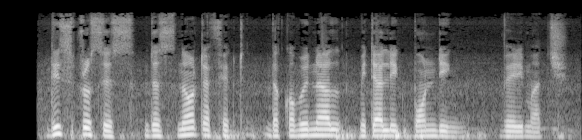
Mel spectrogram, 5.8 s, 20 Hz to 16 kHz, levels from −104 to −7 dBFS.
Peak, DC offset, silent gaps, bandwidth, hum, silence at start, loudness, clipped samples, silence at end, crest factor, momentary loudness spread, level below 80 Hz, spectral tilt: 0 dBFS; under 0.1%; none; 11.5 kHz; none; 0.45 s; -19 LUFS; under 0.1%; 0.1 s; 18 dB; 11 LU; -48 dBFS; -6.5 dB/octave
